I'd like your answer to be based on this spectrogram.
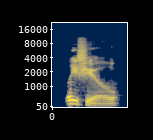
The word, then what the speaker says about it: Latio: It's ratio with an L. Latio. But where did that name come from? – I know it's a bad name because no one has said it as Latio the correctly the first time.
